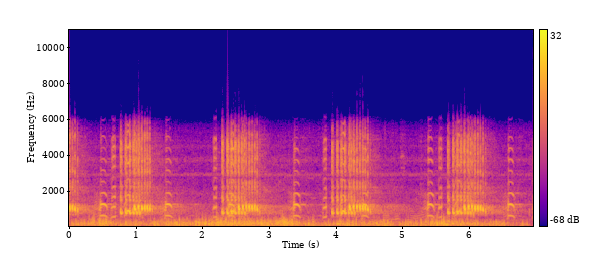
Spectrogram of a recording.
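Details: A pair of sandhill cranes at Kensington park give loud, rolling, trumpeting rattles in bursts about every two seconds, over a steady low rumble of wind.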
